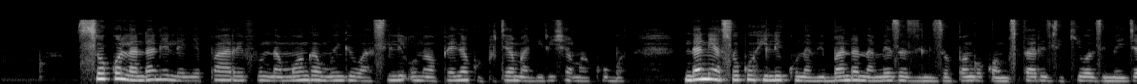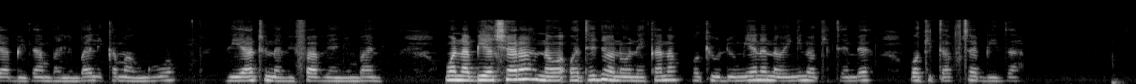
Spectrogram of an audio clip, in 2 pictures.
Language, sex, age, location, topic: Swahili, female, 25-35, Nairobi, finance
